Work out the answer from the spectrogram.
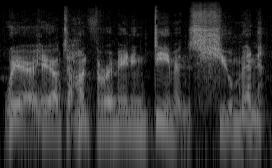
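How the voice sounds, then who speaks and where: An actor playing a gruff, proud, scornful warrior creature in a video game, with a deep, raspy voice. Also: male voice, very animated, moderate pace, sharp tone, full character voice. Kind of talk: video game cutscene acting.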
